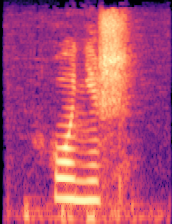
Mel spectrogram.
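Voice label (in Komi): "ониш", Komi, female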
